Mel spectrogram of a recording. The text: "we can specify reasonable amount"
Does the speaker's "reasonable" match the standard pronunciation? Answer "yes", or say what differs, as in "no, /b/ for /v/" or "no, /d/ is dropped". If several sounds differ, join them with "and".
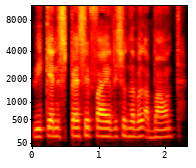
no, /s/ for /z/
